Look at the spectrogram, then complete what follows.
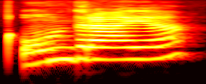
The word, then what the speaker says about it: omdraaien: Laten we beginnen met omdraaien en omcirkelen. Je hoort ook alweer het verschil in de klemtoon, denk ik. Omdraaien, klemtoon, omdraaien, dus die is scheidbaar. En omcirkelen, dus die is onscheidbaar.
